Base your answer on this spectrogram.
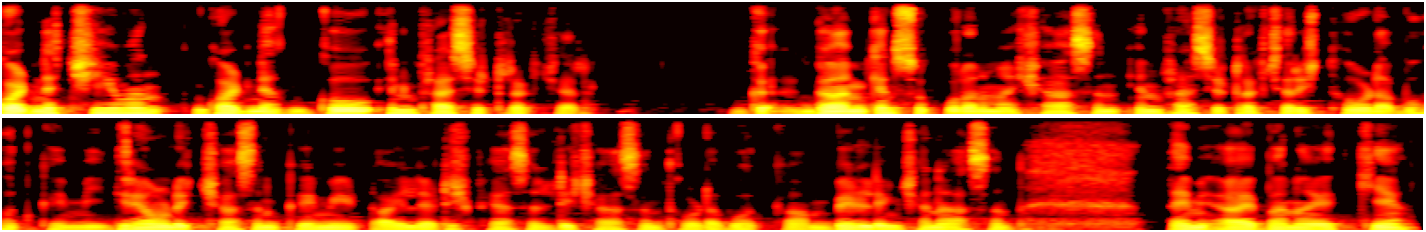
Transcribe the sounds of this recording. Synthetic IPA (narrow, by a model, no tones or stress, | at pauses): ɡɐɖnʲɐt̪t͡ʃʰiʋɐnɡɐɖnʲɐɡoːʔinpʰɾaːsiʈɾɐkt͡ʃɐɾ | ɡaːmkʲɐnsukuːlɐnmãːt͡ʃʰaːsɐninpʰɾaːsiʈɾɐkt͡ʃɐɾɨt͡ʃʰt̪ʰoːɽabɐɦut̪kɐmiːɡɾaːwɳɖɨt͡ʃʰt͡ʃʰaːsɐnkɐmiːʈaːjleʈit͡ʃpʰeːsilʈit͡ʃʰaːsɐnt̪ʰoːɽabɐɦut̪̚kambilɖiŋɡt͡ʃʰɐnaːsɐnt̪ɐmḭʔaːjbɐnait̪ʰkiɐ̃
